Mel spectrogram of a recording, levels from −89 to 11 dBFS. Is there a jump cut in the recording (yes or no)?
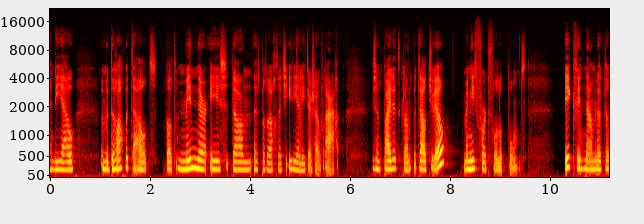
no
